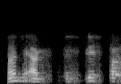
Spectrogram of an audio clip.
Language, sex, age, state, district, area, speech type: Nepali, male, 60+, West Bengal, Kalimpong, rural, conversation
